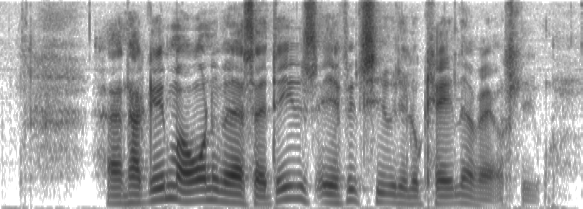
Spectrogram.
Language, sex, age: Danish, male, 47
